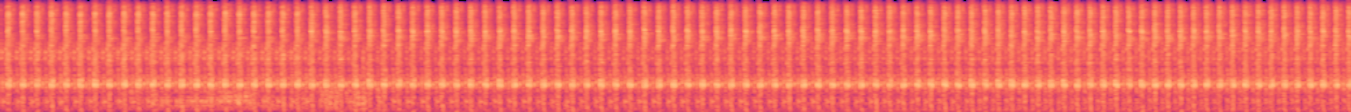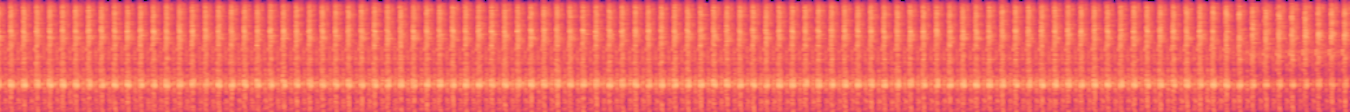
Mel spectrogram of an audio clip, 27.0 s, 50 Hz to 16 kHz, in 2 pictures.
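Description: Small two-stroke generator engine converted to run on compressed air through a quarter-inch 12-volt solenoid valve, running steadily with a rapid, even train of pulses and a steady high tone above them. It runs weakly: the small solenoid acts as a throttle and lets too little air in.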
